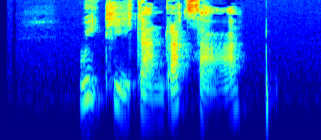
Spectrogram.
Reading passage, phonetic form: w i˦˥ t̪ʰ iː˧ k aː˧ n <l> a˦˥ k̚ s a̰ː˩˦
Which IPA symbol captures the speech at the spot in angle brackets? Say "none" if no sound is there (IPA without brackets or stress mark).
ɾ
